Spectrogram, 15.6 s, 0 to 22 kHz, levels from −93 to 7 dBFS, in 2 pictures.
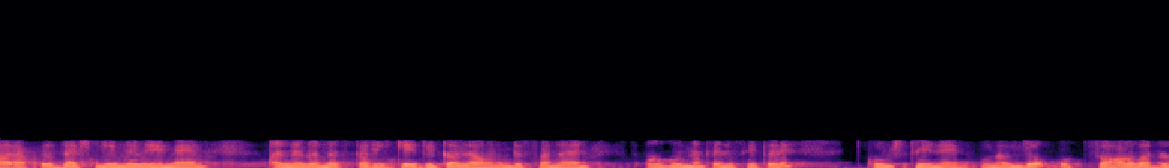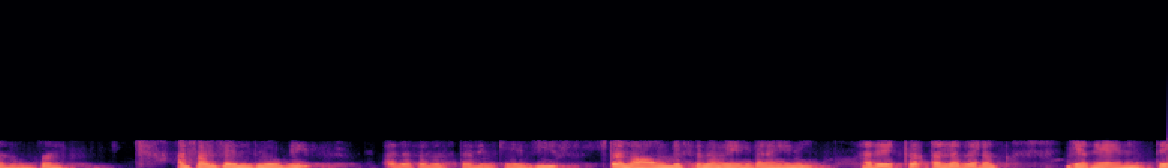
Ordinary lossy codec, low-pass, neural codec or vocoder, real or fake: none; 3.6 kHz; codec, 16 kHz, 1 kbps, FreqCodec, smaller model; fake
